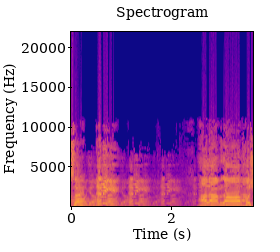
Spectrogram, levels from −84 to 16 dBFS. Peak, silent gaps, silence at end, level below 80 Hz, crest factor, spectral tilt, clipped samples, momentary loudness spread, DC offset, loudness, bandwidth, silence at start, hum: 0 dBFS; none; 0 s; -44 dBFS; 10 dB; -2 dB/octave; 1%; 19 LU; under 0.1%; -7 LUFS; 18 kHz; 0 s; none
